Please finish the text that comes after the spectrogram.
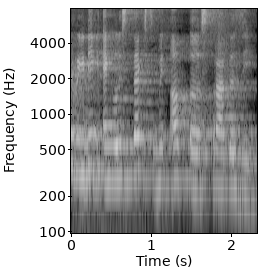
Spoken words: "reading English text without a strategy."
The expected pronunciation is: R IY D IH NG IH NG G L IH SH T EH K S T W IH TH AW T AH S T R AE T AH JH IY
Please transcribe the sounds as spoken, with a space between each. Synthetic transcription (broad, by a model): R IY D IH NG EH NG G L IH S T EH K S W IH T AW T AH S T R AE T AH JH IY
